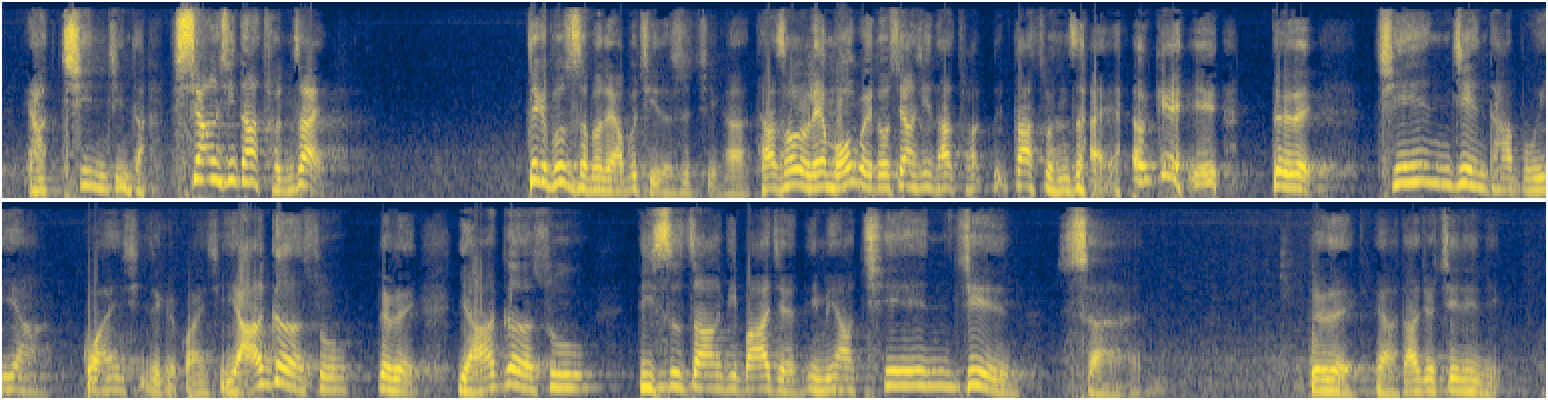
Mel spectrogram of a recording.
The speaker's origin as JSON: {"language": "Chinese", "country": "United States", "second_language": "Chinese", "said": "这个有这个中文的单字太多啊，所以我们美国人学中文那么麻烦啊"}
